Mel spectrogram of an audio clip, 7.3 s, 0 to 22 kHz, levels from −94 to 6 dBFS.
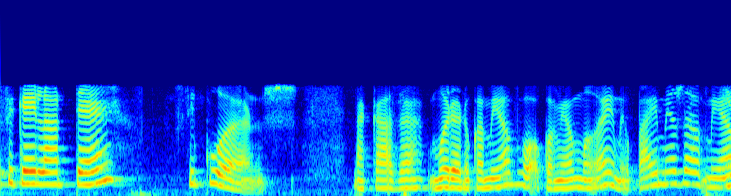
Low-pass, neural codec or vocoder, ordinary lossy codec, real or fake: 3.6 kHz; none; none; real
